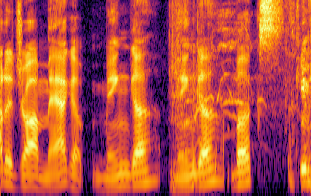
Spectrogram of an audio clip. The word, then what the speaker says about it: manga: He said MAGA 11 times when it's manga, and I screwed up.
